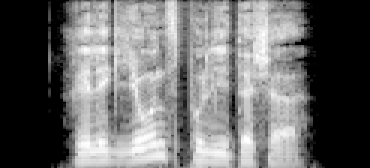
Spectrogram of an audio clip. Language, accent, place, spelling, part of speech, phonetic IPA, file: German, Germany, Berlin, religionspolitische, adjective, [ʁeliˈɡi̯oːnspoˌliːtɪʃə], De-religionspolitische.ogg
- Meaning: inflection of religionspolitisch: 1. strong/mixed nominative/accusative feminine singular 2. strong nominative/accusative plural 3. weak nominative all-gender singular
